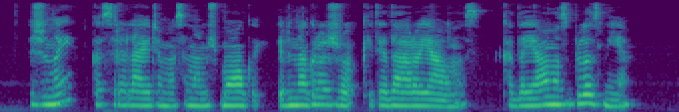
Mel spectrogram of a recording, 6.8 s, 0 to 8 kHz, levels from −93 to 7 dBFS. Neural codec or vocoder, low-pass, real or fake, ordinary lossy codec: none; 7.2 kHz; real; MP3, 48 kbps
